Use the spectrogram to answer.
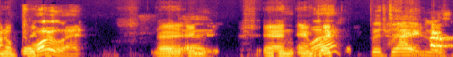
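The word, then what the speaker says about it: Badie: It's Tyler Bod. It's bad. It's Bedet. Not bad. It's Bedet. That's his last name.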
